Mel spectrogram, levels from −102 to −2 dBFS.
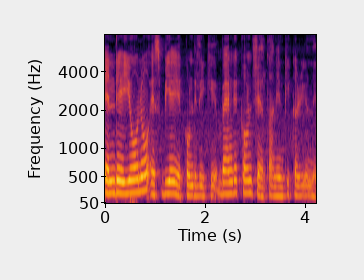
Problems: none marked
